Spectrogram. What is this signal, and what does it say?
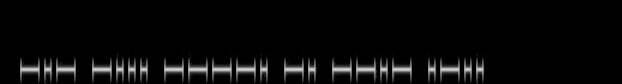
Morse code, heard as a keyed tone, about 21 wpm, 700 Hz. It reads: KB9NQL
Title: USA Callsign DE Callsign - 6 Characters - 20wpm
